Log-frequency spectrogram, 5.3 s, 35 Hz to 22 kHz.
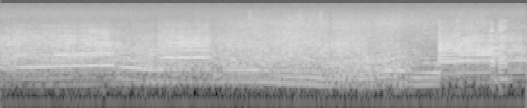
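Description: The Cadbury Schweppes race car at the 1980 Bathurst great race comes down off the top of the mountain, its engine note loud and continuous, rising and falling through gear changes over the whole stretch.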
